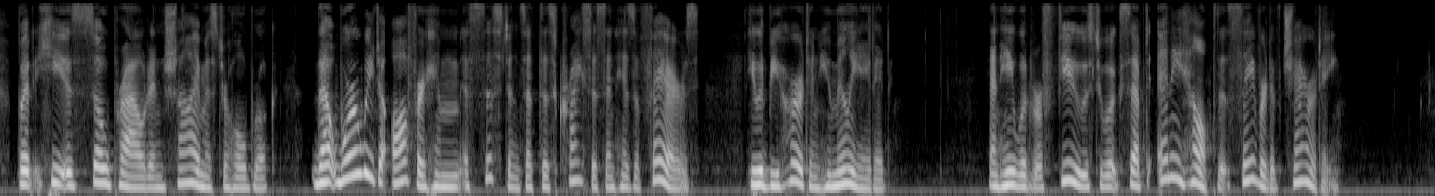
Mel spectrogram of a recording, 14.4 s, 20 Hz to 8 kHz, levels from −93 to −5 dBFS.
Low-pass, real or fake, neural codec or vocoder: 7.2 kHz; real; none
